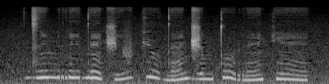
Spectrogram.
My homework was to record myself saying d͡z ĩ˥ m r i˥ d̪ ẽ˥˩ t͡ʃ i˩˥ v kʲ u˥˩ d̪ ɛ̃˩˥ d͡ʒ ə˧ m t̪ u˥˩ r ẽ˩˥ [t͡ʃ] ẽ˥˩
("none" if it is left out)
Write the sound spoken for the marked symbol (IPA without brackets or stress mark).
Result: kʲ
